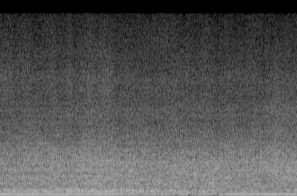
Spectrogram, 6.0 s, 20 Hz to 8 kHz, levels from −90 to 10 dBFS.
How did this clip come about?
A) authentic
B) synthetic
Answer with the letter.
B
